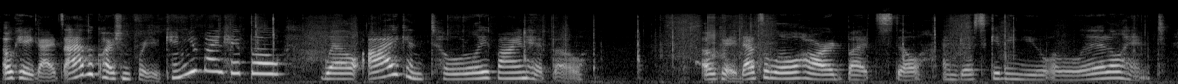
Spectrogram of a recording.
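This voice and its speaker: Child storyteller, very high voice, slow expressive read-aloud delivery, faint noise behind. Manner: expressive, with repeated words and sound effects. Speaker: storybook reader. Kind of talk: read-aloud storytelling with asides to young listeners.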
